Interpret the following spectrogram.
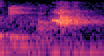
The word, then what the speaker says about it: Aoife: And you're pronouncing Aoof. When I did read it as Alfie, but I knew it was Aoife.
